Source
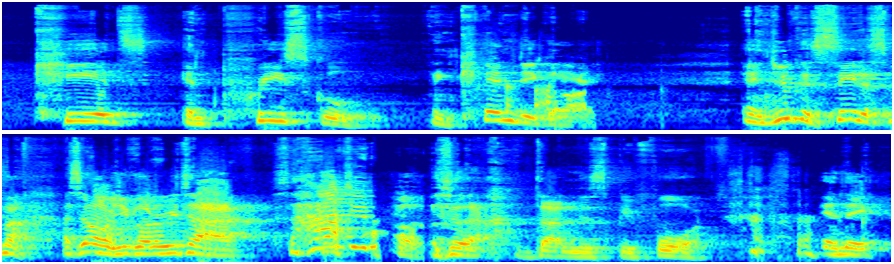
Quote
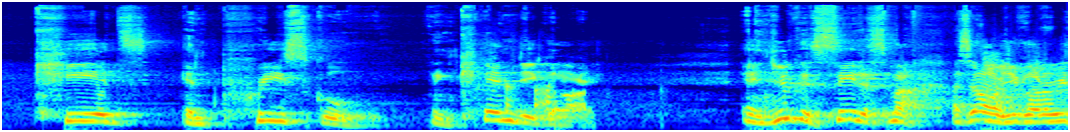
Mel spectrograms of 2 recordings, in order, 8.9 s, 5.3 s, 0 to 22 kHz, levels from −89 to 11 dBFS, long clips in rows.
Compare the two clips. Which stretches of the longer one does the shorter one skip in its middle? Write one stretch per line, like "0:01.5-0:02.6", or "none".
none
